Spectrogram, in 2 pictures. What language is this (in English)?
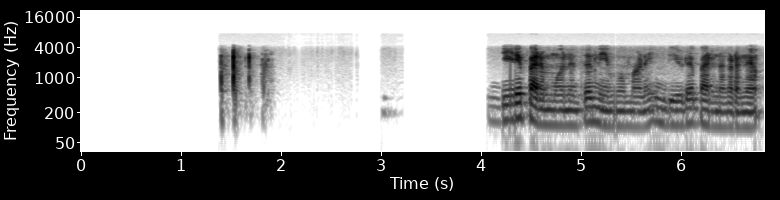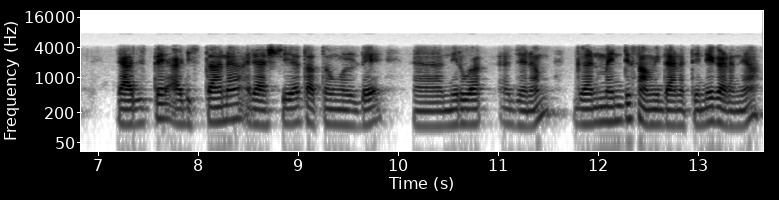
Malayalam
